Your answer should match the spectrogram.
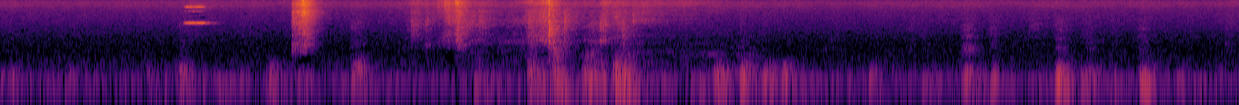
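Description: Faint clicks and small handling noises from a mirrorless camera being worked by hand, over a low steady hum, with a few sharper clicks about two, three and three and a half seconds in.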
